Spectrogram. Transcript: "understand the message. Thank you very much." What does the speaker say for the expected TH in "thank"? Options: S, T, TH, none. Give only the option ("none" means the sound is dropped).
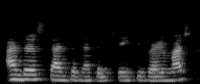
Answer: T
